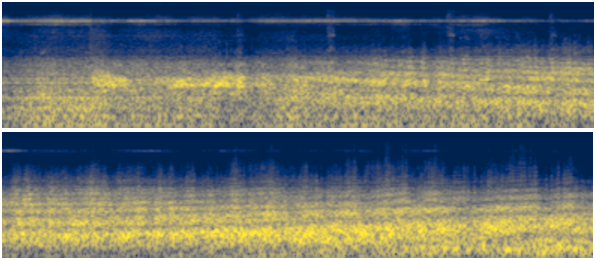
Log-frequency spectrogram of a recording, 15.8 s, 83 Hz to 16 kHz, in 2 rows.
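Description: B-1B Lancer bomber's four turbofan jet engines during a low flypast: a loud, continuous jet roar that builds slightly. A thin, steady high whine runs through the first half, and crackling comes into the roar in the second half.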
